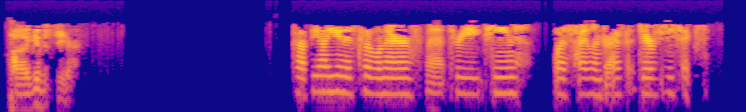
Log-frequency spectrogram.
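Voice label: Police Dispatch, Scanner audio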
